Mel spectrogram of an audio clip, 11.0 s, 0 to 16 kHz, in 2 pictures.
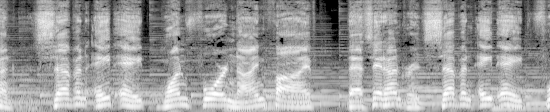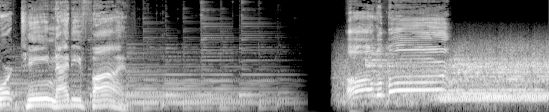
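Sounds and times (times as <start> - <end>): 
speech: 0.0 - 6.9
brief musical passage: 0.0 - 8.6
passing train rumbling: 8.8 - 10.9
train horn blaring: 9.8 - 10.9.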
